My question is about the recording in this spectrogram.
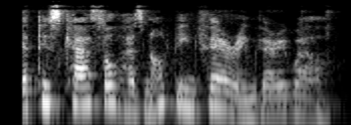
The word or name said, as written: faring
